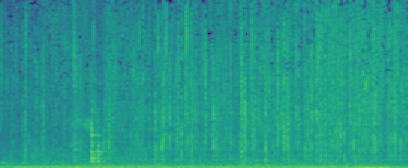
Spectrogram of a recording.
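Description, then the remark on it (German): Steady sizzling of food frying in a pan as a Brazilian lunch of rice with beans is cooked, a continuous crackling hiss with occasional scraping bursts from stirring, and a low steady hum underneath; no one speaks. “Als ihr Meeting beendet ist, kocht Gliceria das Mittagessen.”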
